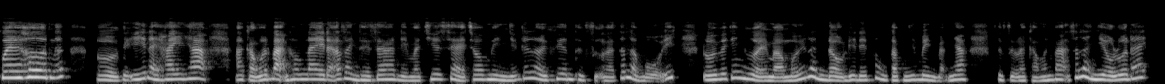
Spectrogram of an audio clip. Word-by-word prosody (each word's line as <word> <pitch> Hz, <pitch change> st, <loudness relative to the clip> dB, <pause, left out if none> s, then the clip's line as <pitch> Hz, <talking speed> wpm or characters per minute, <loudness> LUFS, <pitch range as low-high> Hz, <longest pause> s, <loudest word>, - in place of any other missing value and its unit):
quê 310 Hz, 0 st, +7 dB
hơn 325 Hz, 0 st, +6 dB
nữa. 335 Hz, -, -1 dB, 0.3 s
Ờ, 205 Hz, -5 st, 0 dB
cái 205 Hz, -, -3 dB
ý 235 Hz, +4 st, +1 dB
này 260 Hz, -5 st, +1 dB
hay 235 Hz, +3 st, 0 dB
ha! 270 Hz, -1 st, +2 dB, 0.3 s
À, 215 Hz, -, -4 dB
cảm 185 Hz, -3 st, 0 dB
ơn 220 Hz, +5 st, +1 dB
bạn 235 Hz, -5 st, +3 dB
hôm 235 Hz, +2 st, +1 dB
nay 235 Hz, -1 st, +1 dB
đã 220 Hz, +2 st, -2 dB
dành 255 Hz, -5 st, 0 dB
thời 200 Hz, -, +1 dB
gian 225 Hz, +2 st, 0 dB
để 185 Hz, -, -2 dB
mà 180 Hz, 0 st, -2 dB
chia 235 Hz, +3 st, -3 dB
sẻ 225 Hz, -6 st, -2 dB
cho 225 Hz, +2 st, -1 dB
mình 220 Hz, -4 st, +2 dB
những 190 Hz, +3 st, -1 dB
cái 280 Hz, +3 st, -5 dB
lời 235 Hz, -8 st, 0 dB
khuyên 240 Hz, -1 st, -1 dB
thực 210 Hz, -, -4 dB
sự -, -, -8 dB
là 170 Hz, -1 st, -4 dB
rất 310 Hz, -, -1 dB
là 295 Hz, -9 st, +1 dB
bổ 160 Hz, -4 st, -4 dB
ích 320 Hz, -, -2 dB, 0.2 s
đối 210 Hz, +2 st, +2 dB
với 245 Hz, +1 st, -1 dB
cái 300 Hz, +2 st, -2 dB
người 225 Hz, -11 st, +2 dB
mà 165 Hz, -2 st, +1 dB
mới 190 Hz, +10 st, 0 dB
lần 320 Hz, -11 st, +3 dB
đầu 190 Hz, -3 st, +1 dB
đi 195 Hz, +4 st, -1 dB
đến 200 Hz, 0 st, -1 dB
phòng 230 Hz, -7 st, -1 dB
tập 190 Hz, -1 st, -2 dB
như 200 Hz, +2 st, +1 dB
mình 200 Hz, -5 st, +1 dB
bạn 185 Hz, +3 st, -6 dB
nha! 225 Hz, +3 st, +1 dB, 0.3 s
Thực 205 Hz, -, -3 dB
sự 185 Hz, -, -3 dB
là 180 Hz, +1 st, -2 dB
cảm 170 Hz, -1 st, -6 dB
ơn 195 Hz, -, +1 dB
bạn 220 Hz, -2 st, -2 dB
rất 320 Hz, -, -1 dB
là 365 Hz, -, +4 dB
nhiều 225 Hz, -7 st, +4 dB
luôn 225 Hz, +4 st, +3 dB
đấy! 315 Hz, +4 st, -3 dB
225 Hz, 325 wpm, -22 LUFS, 195-250 Hz, 0.3 s, quê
